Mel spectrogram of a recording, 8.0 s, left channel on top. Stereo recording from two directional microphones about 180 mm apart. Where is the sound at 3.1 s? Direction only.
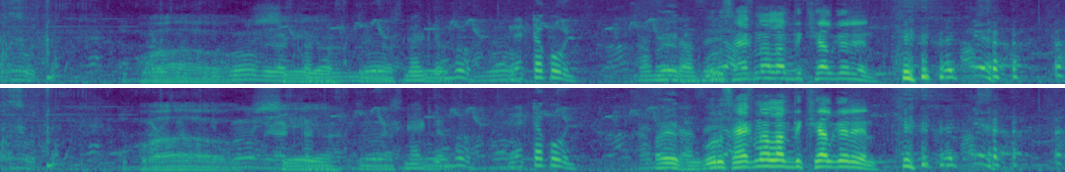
15° left (ahead or behind).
